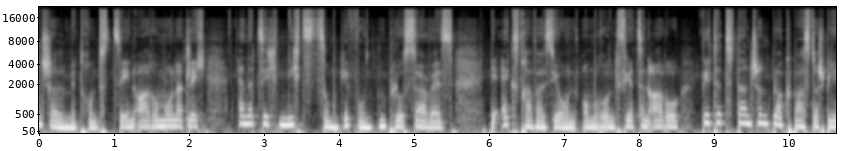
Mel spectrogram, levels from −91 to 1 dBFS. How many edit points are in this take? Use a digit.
0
